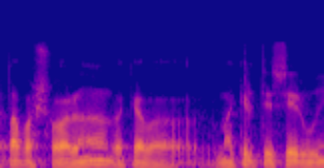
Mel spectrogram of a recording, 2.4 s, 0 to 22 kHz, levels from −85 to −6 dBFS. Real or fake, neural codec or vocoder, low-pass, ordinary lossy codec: real; none; none; none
